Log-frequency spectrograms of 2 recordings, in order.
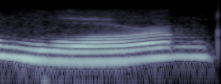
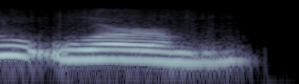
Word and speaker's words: warm: warm worm ya betul kalau yang hangat itu warm kalau yang Ulat itu worm warm and worm betul ya worm worm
